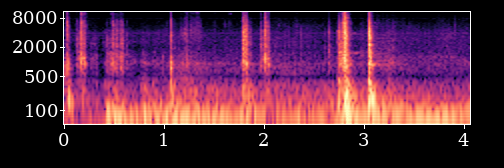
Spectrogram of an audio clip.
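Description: Keys jangle in several quick bursts while someone gets into a car near the Rio Grande by Falcon Lake in Texas, with metallic clinks close by and light rustling and thumps between them.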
